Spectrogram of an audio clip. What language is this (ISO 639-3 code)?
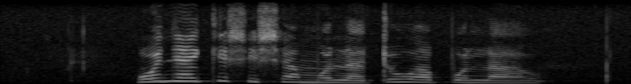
nso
